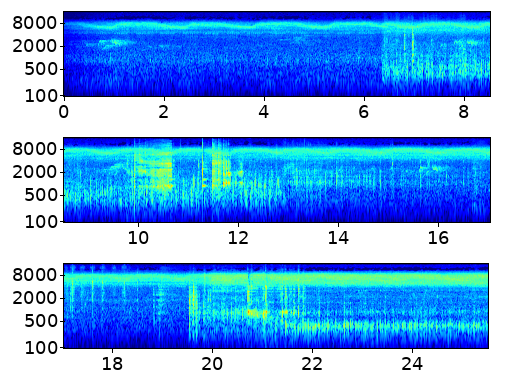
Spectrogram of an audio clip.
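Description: Insect chorus: a steady high-pitched chirring drone that pulses gently at first, with scattered clicks and knocks about ten seconds in and again near twenty seconds.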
